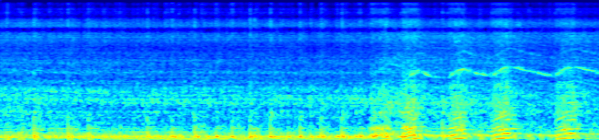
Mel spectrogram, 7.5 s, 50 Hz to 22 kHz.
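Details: 1970s Sno-Pony snowmobile, JLO 340 twin two-stroke, sat 20-30 years, now starting to pull fuel, warm: steady buzz then short clean revs settling back, no knocks or misses; normal running.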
